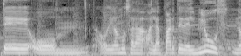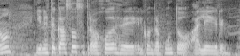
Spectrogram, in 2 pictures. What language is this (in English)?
Spanish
